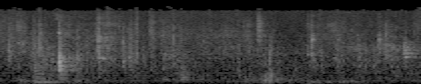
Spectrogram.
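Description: Near silence: the hush of a concert hall, with faint scattered small clicks and one sharper click about half a second in.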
